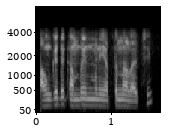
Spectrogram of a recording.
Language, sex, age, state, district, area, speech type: Tamil, female, 18-30, Tamil Nadu, Dharmapuri, rural, conversation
